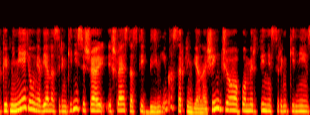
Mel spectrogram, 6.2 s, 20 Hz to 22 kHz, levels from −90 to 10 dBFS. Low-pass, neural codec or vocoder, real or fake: 9.9 kHz; codec, 24 kHz, 0.9 kbps, WavTokenizer, medium speech release version 2; fake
